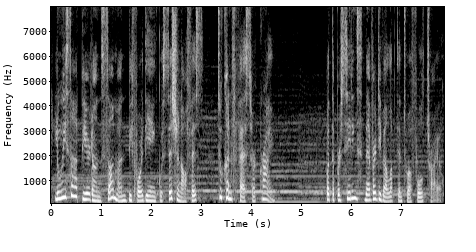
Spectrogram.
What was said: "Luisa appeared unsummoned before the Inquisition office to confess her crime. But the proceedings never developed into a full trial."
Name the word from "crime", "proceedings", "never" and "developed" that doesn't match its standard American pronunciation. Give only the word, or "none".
none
